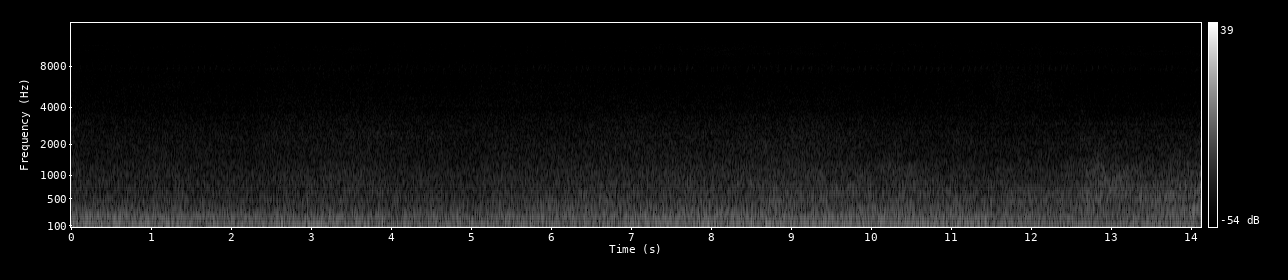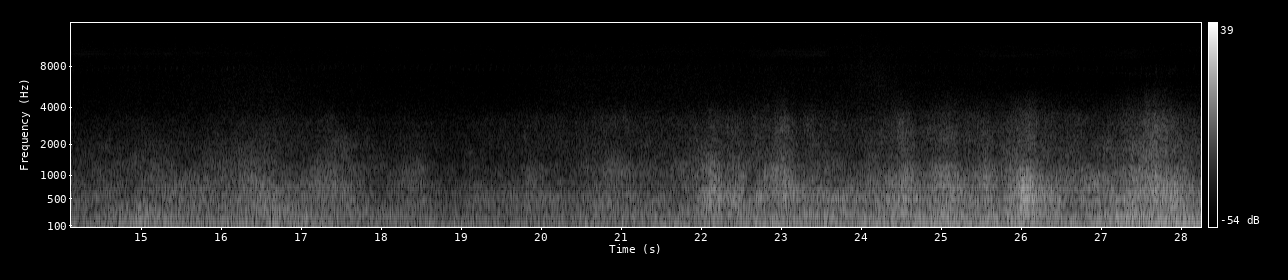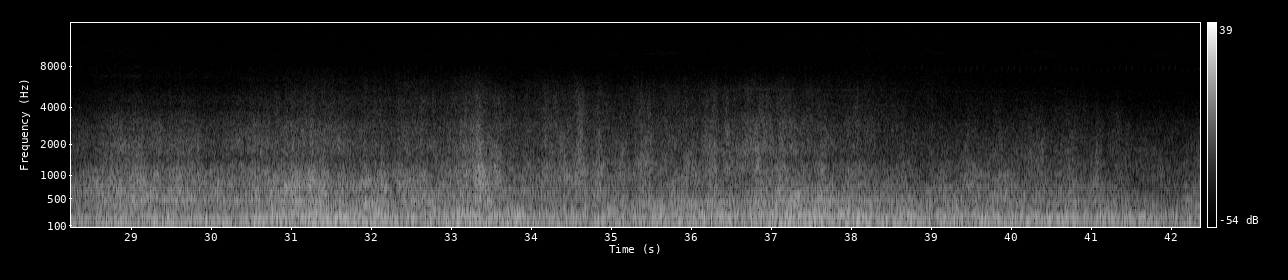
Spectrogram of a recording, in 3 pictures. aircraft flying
14.5 42.3

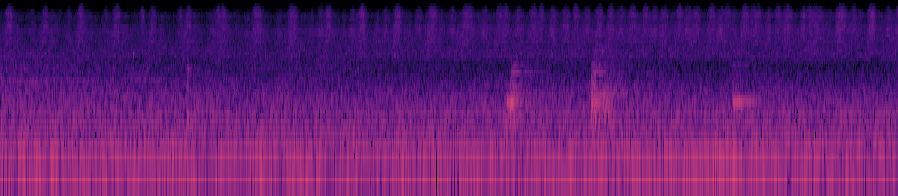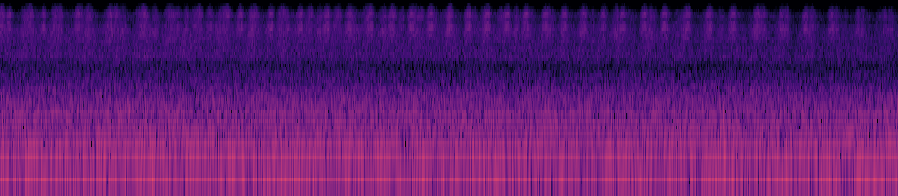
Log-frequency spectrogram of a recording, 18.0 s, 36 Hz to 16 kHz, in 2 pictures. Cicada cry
2.2 8.0

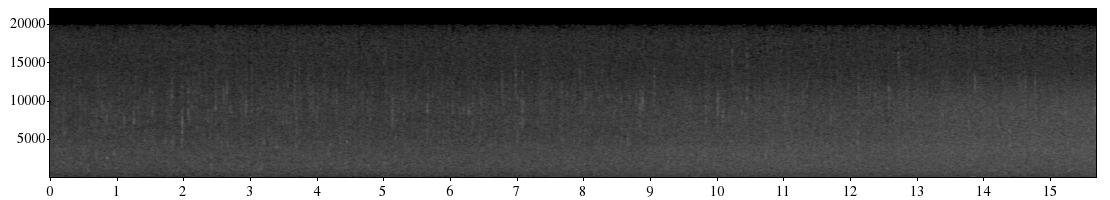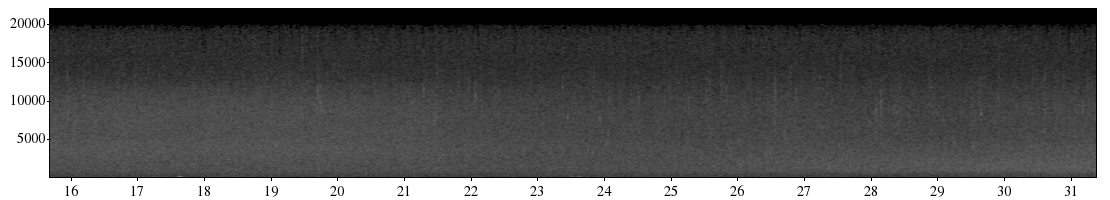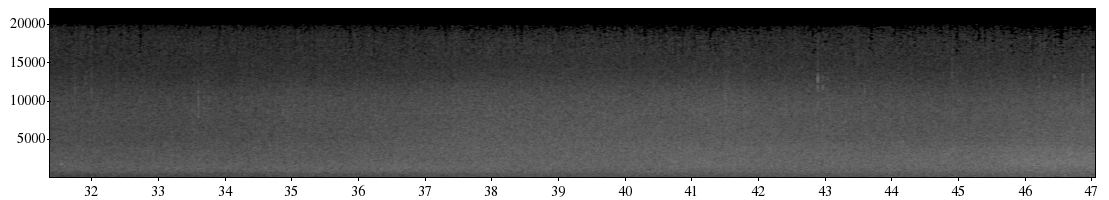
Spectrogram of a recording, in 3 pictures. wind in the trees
39.4 47.0

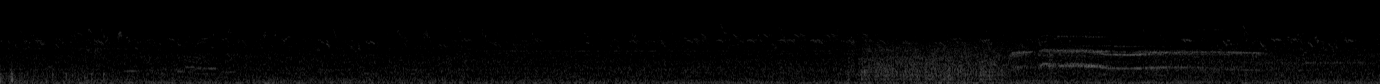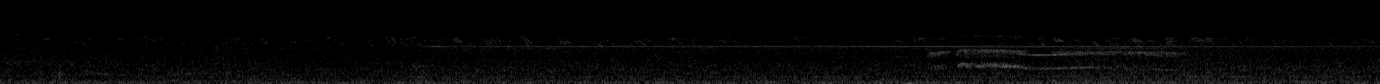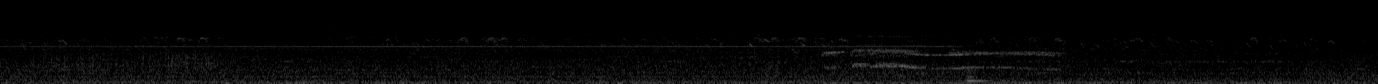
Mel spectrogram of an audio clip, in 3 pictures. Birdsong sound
17.8 37.3

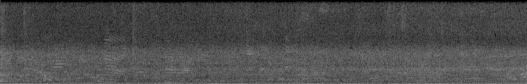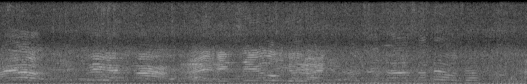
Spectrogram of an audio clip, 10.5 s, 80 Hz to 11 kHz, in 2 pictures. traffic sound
2.9 10.5

